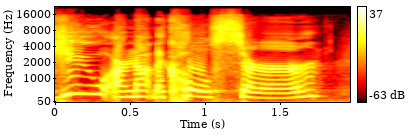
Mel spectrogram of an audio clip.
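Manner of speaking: put-on curt, slow, sharp snapping. Retelling a teacher's sharp reply to a student: imitating a snapped retort. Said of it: "I snapped at them".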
